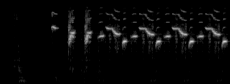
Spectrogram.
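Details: Competition European goldfinch bred at home, opening with two sharp chips, then a lively series of whistled, slurred high notes alternating up and down.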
